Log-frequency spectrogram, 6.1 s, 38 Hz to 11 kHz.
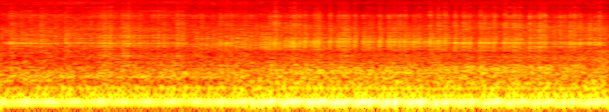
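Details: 1995 Chevy 1500, long-sitting, first start after fixing spark plug wire order, has oil pressure: steady rapid knock, about four a second, tracking engine speed from the front, not like engine noise.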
